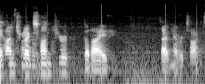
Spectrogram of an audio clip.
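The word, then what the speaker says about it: Hunter × Hunter: hawk it's just holic because in japanese x it's kind of like the mathematical unknowns it's like where we would use blank space so yeah it should just be hunter hunter yeah bradford walker says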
